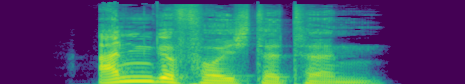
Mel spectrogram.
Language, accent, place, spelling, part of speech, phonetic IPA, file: German, Germany, Berlin, angefeuchteten, adjective, [ˈanɡəˌfɔɪ̯çtətn̩], De-angefeuchteten.ogg
- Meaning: inflection of angefeuchtet: 1. strong genitive masculine/neuter singular 2. weak/mixed genitive/dative all-gender singular 3. strong/weak/mixed accusative masculine singular 4. strong dative plural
